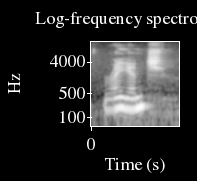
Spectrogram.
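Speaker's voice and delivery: "ranch" said as "ray-anch"; stretched ranch vowel. Shown as a demonstration. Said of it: "R A Y A N C H".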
